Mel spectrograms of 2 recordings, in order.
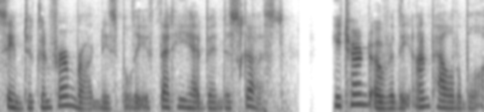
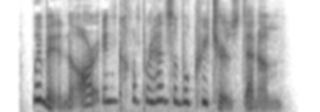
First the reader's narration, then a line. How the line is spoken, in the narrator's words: he then exclaimed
